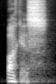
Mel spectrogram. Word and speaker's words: Bacchus: So the easiest way to remember how to say it, other than the Baka part, the Bacchus, just think of the composer and us, like you and me, us.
